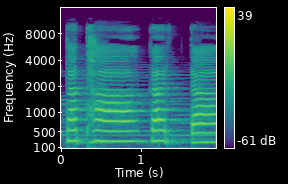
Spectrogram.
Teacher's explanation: ముందు అల్ప ప్రాణత తర్వాత మహాప్రాణ థా దీర్ఘముతో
